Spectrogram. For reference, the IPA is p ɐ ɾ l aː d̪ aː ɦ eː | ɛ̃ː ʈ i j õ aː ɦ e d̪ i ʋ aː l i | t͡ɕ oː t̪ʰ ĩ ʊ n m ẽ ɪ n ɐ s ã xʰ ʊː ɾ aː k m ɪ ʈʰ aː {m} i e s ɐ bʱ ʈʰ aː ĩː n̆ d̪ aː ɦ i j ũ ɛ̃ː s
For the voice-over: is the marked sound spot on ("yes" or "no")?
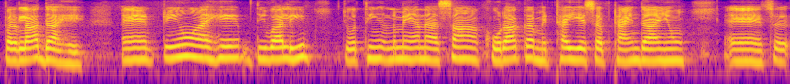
no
